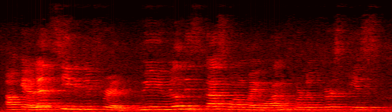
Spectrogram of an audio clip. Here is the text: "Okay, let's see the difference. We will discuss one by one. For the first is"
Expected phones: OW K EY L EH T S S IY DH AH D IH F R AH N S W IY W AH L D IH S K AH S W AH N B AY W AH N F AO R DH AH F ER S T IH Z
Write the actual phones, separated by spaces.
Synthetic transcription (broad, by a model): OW K EY L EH T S S IY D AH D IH F R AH N W IY W AH L D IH S K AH S W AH N B AY W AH N F AO R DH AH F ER S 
